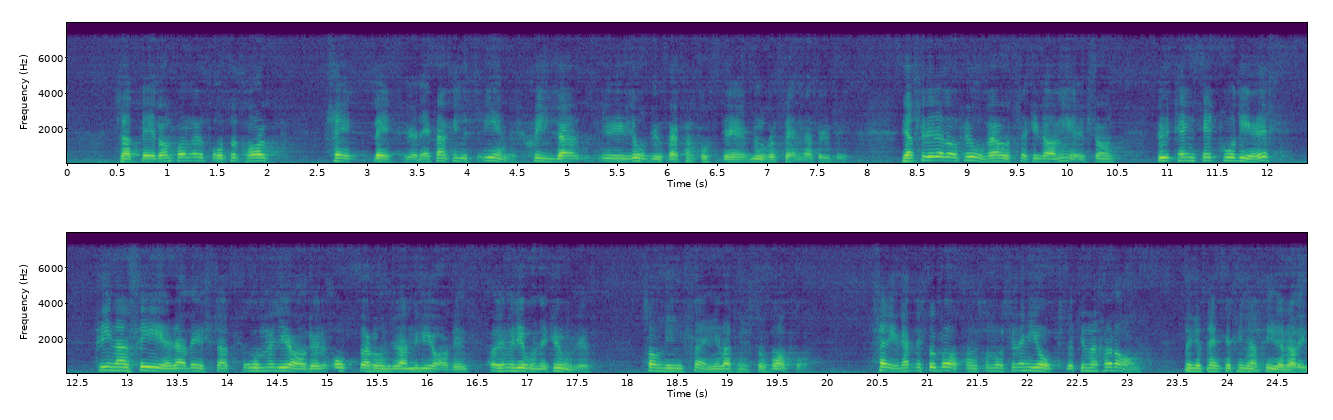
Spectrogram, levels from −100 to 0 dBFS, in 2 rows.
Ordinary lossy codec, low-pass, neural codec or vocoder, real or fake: none; 7.2 kHz; codec, 24 kHz, 1 kbps, SNAC; fake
